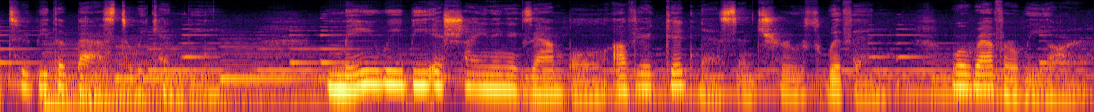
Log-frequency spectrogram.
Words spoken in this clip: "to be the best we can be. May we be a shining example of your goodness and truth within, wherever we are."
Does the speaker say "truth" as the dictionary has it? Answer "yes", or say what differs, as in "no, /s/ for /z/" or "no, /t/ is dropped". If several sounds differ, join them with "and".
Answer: yes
